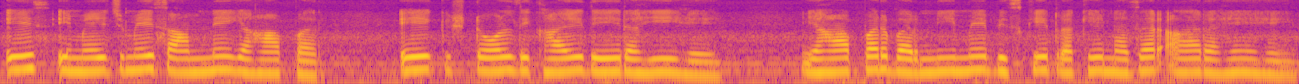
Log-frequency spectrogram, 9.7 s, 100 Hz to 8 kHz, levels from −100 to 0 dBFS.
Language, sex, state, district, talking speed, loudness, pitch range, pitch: Hindi, male, Rajasthan, Jaipur, 135 wpm, -17 LUFS, 180-205 Hz, 190 Hz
